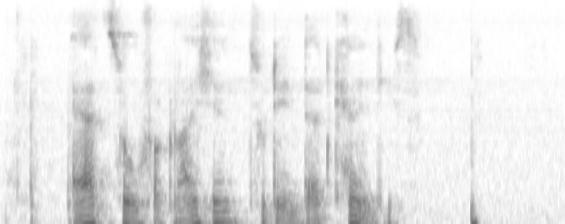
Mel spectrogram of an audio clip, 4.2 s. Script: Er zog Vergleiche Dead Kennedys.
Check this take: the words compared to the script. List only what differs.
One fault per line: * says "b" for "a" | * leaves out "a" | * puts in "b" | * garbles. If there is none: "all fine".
* puts in "zu den"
